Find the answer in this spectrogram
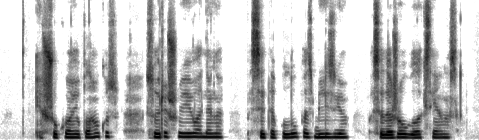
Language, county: Lithuanian, Vilnius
